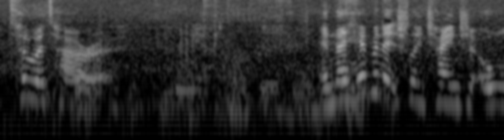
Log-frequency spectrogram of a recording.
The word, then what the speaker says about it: tuatara: How do you pronounce their name? Tuatara.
